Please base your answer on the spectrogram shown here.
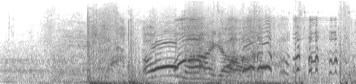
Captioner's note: yelling; misery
